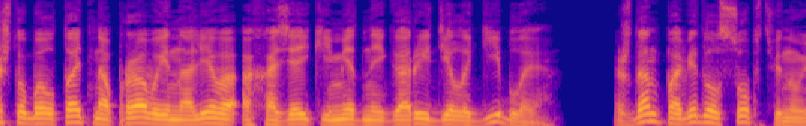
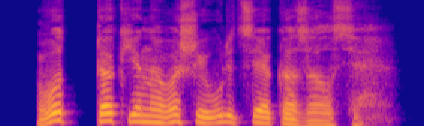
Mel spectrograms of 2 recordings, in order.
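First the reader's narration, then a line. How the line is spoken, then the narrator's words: Sad boy summing up. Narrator (Russian): грустно подвел итоги мальчик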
